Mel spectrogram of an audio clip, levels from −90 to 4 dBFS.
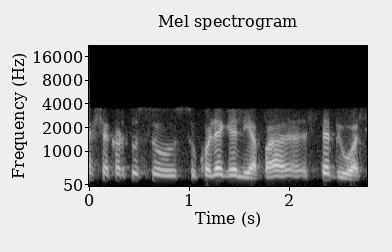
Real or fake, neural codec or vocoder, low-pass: real; none; 5.4 kHz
